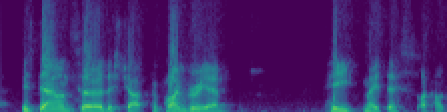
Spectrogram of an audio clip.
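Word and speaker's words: Pepijn: So a lot of this is down to this chap, Papine. He made this. I can't take any credit for it, but that's how you pronounce his name.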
